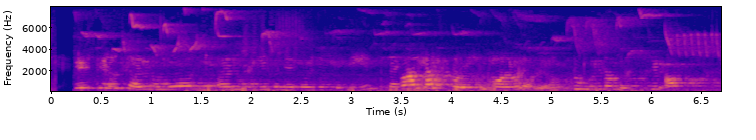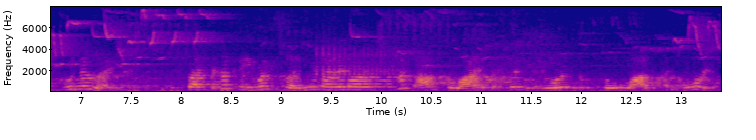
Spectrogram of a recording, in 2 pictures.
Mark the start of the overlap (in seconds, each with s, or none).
3.5 s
